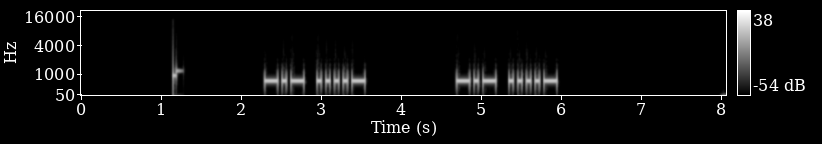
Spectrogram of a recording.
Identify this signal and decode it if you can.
Morse code, heard as a keyed tone, about 23 wpm, 700 Hz. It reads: K4 K4
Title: USA Call Sign Prefixes - Repeated 2x - 22wpm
